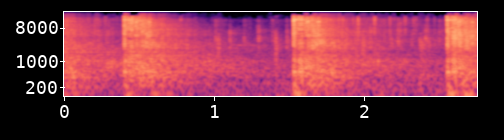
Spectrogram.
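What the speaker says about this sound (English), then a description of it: "Now I have a gun." A gun in the video game Control fires three heavy, sharp shots about a second apart, each blast trailing off into a ringing decay, loud and close, with no one talking.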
